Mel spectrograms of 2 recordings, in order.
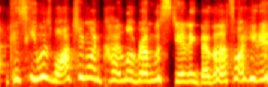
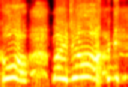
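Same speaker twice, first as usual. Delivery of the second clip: slow, loud, higher mock cry; mock wail; 6 semitones higher, 5 dB louder, slower than usual. Han mourning his dog, hammed-up slow wail. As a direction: ham up a grief wail over the dog.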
